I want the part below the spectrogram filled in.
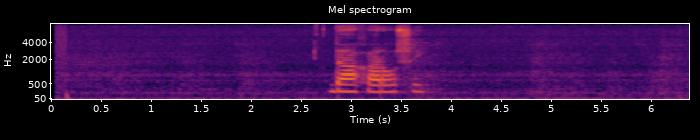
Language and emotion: Russian, neutral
